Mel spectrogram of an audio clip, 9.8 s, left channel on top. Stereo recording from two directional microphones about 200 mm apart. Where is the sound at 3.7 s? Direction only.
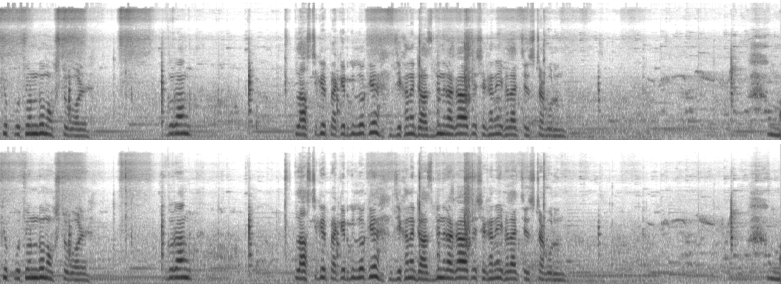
10° right (ahead or behind).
